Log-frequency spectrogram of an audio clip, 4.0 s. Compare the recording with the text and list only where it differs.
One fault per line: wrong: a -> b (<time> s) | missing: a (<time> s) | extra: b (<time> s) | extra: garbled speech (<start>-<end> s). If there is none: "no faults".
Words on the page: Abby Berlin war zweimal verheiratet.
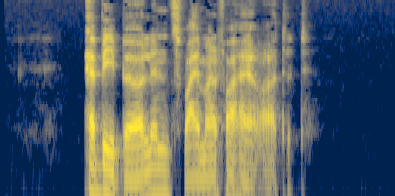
missing: war (1.7 s)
